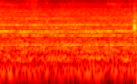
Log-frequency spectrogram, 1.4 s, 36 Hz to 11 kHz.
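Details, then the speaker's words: Battery-powered diesel heater at a cold allotment, 10 December 2022, finally running after E01 errors: steady even roar of fan and burner, no surging or popping; lit and running normally. "right so after a real fight and I'm not sure why but a couple of conclusions we've finally got it running"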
